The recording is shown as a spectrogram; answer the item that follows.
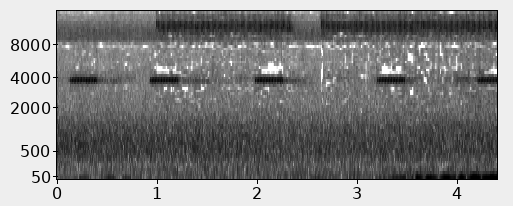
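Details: Night-time crickets in summer: brief bright chirps repeat roughly twice a second above a high shimmering trill that drops out and returns in short stretches.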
